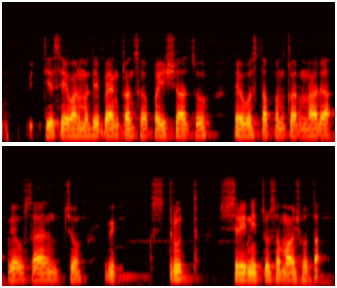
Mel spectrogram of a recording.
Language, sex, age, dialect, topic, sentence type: Marathi, male, 41-45, Southern Konkan, banking, statement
